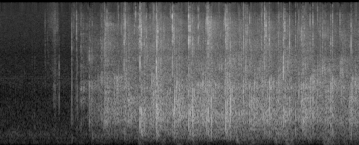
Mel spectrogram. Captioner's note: applause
